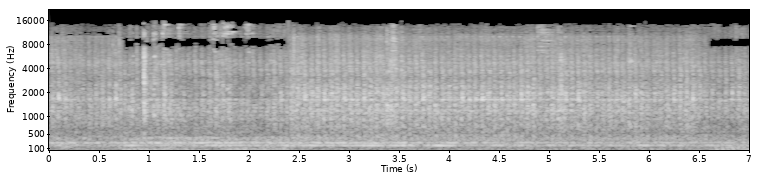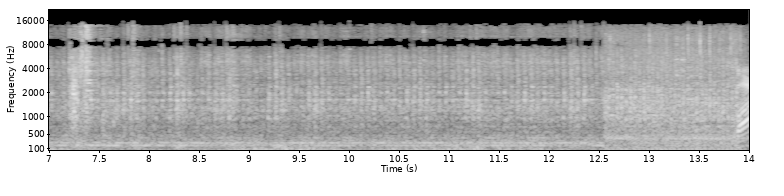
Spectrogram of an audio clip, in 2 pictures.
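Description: Tractor engine running steadily with a low hum as it pulls a disc harrow through wet soil. The sound shifts about a second before the end.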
